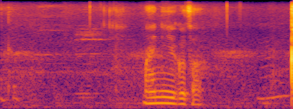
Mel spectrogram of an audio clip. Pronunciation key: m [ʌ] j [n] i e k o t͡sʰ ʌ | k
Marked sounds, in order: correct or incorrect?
incorrect, correct

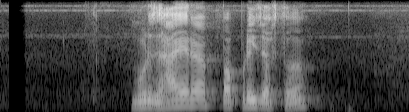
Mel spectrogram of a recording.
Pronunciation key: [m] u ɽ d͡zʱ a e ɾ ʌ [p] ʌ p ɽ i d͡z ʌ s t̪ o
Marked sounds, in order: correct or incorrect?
correct, correct

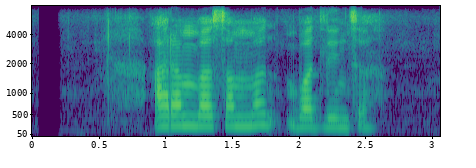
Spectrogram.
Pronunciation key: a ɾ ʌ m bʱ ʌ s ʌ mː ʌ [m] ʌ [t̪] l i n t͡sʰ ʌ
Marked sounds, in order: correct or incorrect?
incorrect, incorrect

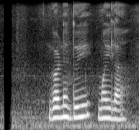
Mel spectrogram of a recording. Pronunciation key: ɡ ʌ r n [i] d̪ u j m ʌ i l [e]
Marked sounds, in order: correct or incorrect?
incorrect, incorrect

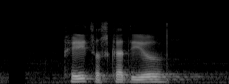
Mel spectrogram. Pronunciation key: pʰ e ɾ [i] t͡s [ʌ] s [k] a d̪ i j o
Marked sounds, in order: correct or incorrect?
correct, correct, correct

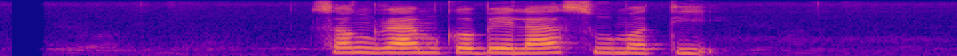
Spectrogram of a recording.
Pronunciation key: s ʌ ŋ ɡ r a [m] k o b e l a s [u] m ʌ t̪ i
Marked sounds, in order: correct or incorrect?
correct, correct

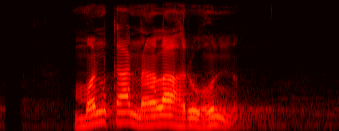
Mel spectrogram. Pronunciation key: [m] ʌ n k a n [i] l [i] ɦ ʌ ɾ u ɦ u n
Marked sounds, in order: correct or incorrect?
correct, incorrect, incorrect

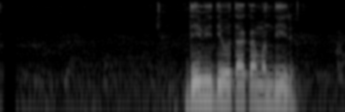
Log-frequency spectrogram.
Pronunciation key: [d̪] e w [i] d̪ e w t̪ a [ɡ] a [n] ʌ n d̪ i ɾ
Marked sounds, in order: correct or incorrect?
correct, correct, incorrect, incorrect

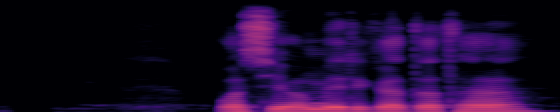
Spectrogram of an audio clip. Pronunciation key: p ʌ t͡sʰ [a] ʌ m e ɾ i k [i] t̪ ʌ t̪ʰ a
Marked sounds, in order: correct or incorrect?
incorrect, incorrect

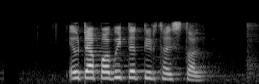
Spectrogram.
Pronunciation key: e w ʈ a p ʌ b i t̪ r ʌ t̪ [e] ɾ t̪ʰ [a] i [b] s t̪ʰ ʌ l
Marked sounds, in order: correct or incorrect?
incorrect, incorrect, incorrect

